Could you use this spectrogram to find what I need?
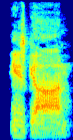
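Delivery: low, understated delivery of a death; grave news. Retold or imitated. Voicing brother's silent nod of death.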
